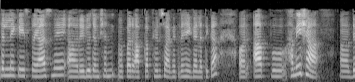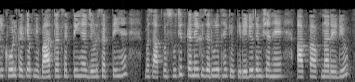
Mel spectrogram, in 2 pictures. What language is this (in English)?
Hindi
